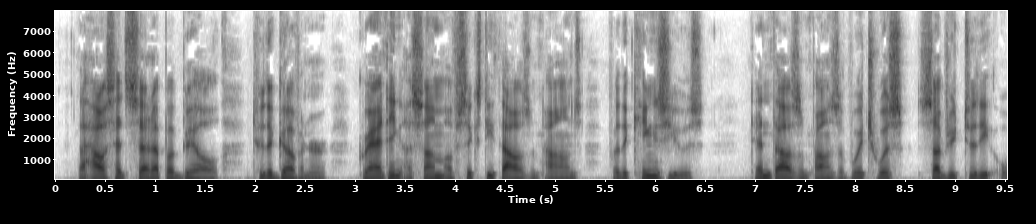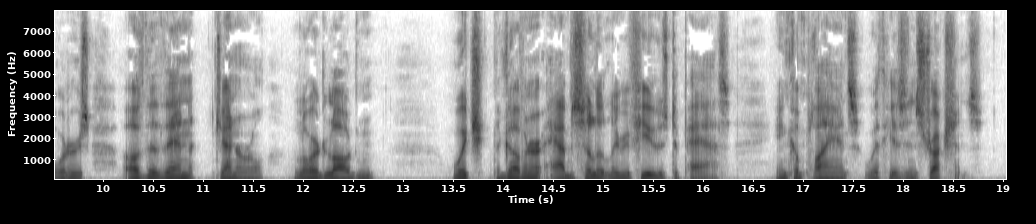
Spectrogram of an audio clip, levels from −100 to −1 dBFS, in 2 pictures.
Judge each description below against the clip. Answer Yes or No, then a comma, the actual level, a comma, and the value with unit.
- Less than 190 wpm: Yes, average, 155 wpm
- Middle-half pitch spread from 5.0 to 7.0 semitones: No, average, 4.1 semitones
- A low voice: Yes, very low, 95 Hz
